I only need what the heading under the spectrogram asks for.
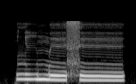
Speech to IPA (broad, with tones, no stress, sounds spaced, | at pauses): l i˧ m eː˨ s eː˨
